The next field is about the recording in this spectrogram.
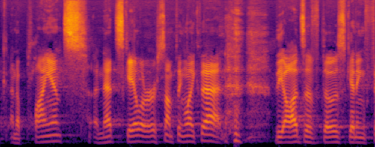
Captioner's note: laughs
